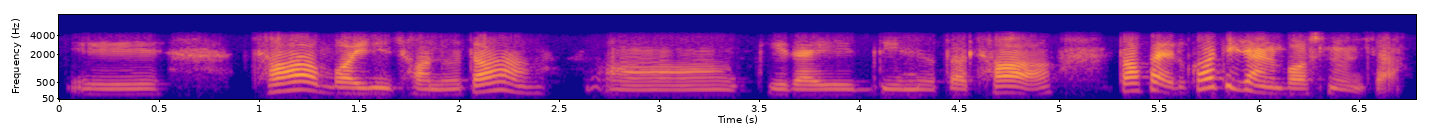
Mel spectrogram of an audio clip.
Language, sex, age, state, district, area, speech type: Nepali, female, 60+, West Bengal, Kalimpong, rural, conversation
